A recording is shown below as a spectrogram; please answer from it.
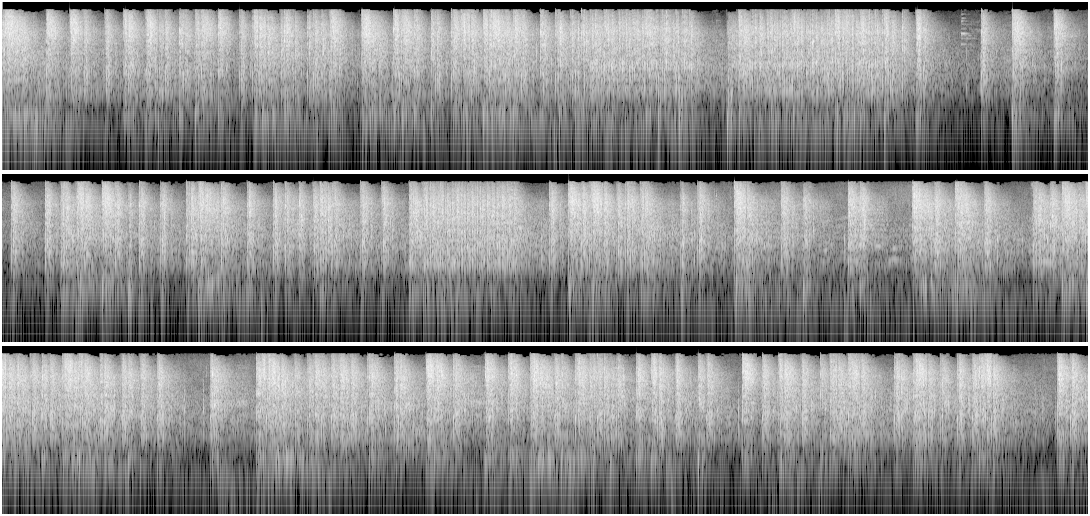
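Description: Blank-firing WWII rifles and machine guns: many overlapping shots and bursts, nearly continuous, easing briefly about nine to ten seconds in.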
